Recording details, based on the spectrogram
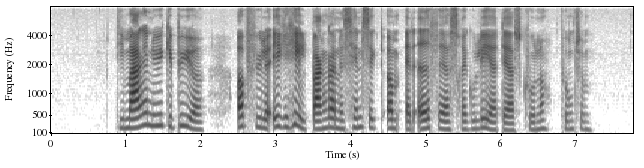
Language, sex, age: Danish, female, 30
